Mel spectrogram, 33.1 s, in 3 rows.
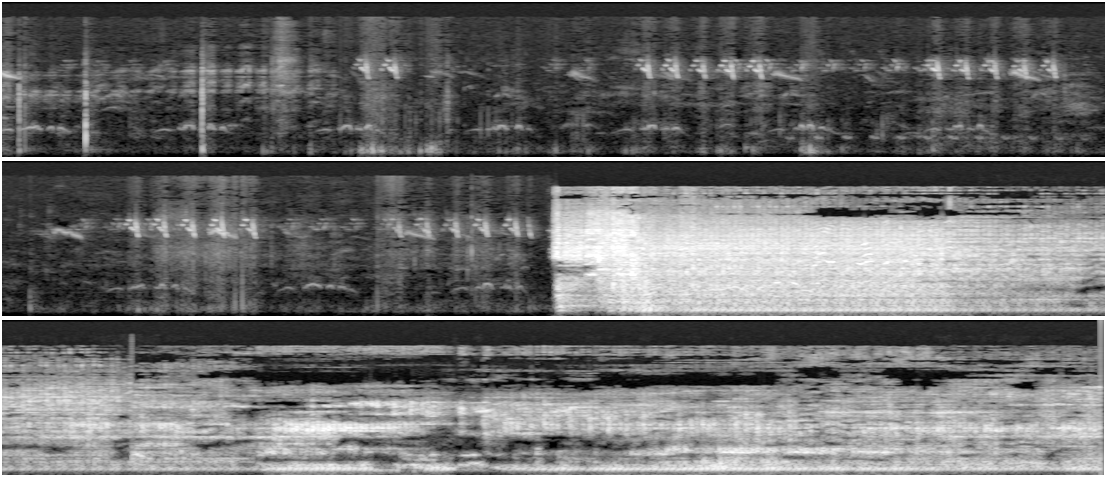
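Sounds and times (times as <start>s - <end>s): birds chirping: 0.0s - 17.3s, 18.2s - 33.0s
rising and falling bird call: 20.6s - 33.0s.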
